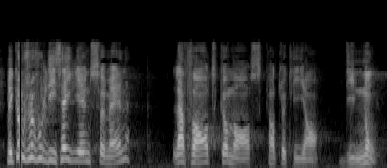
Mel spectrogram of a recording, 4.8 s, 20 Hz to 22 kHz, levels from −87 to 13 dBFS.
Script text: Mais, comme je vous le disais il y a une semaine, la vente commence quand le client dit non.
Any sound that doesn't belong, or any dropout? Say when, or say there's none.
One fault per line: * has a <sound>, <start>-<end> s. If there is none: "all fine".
* has a dropout, 0.2-0.3 s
